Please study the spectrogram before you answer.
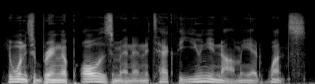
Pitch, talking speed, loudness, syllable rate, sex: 100 Hz, 285 wpm, -20 LUFS, 6.4 syllables/s, male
